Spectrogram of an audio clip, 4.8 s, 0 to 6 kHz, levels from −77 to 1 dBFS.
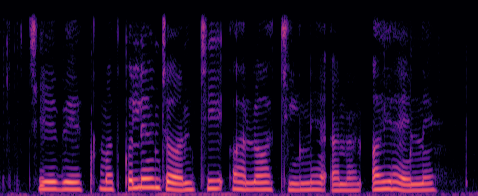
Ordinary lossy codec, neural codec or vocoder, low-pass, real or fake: none; vocoder, 44.1 kHz, 128 mel bands, Pupu-Vocoder; 5.4 kHz; fake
